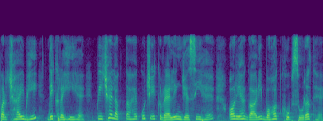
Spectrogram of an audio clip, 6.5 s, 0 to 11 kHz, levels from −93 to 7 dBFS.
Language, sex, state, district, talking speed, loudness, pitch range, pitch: Hindi, female, Bihar, Gopalganj, 185 wpm, -20 LUFS, 190-230 Hz, 215 Hz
